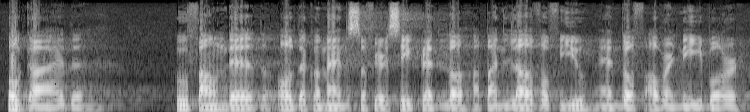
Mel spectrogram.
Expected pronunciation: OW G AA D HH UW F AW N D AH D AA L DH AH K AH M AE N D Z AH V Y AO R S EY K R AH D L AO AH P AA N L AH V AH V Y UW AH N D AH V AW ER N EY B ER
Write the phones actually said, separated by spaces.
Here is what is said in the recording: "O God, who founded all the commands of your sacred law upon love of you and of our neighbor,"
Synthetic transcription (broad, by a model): OW G AA D HH UW F AW N D AH D AA L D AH K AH M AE N D S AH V Y AO R S EY K R AH D L AO AH P AA N L AH V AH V Y UW AH N D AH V AW ER N EY B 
